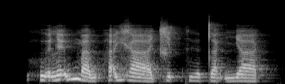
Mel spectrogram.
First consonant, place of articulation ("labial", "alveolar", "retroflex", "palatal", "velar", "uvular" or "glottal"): glottal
